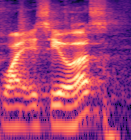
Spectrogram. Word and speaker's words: Yacos: while but it's funny it's not like tacos a lot of people think that long a Diego's yacos yes good job what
